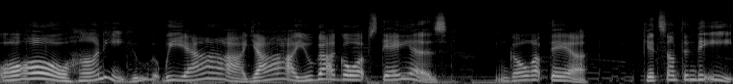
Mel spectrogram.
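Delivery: put-on soft, slow Maine accent. Speaker doing her mom's voice: put-on Maine accent. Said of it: "more Mainer with my mom".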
